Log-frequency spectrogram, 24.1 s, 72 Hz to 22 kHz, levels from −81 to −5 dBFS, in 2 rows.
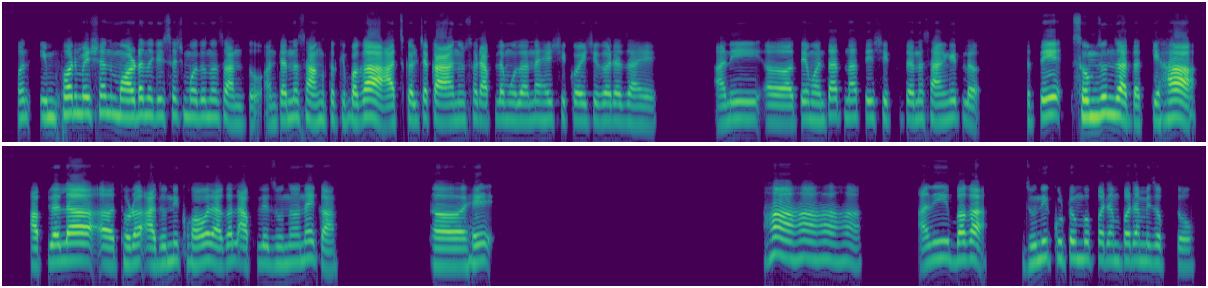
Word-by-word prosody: पण 195 +1 -5
information 230 +3 0
modern 210 0 +3
रिसर्चमधूनच 205 -1 -6
आणतो. 160 -3 -3
आणि - - -10
त्यांना 185 +2 -1
सांगतो 180 -1 0
की 180 - -11
"बघा 190 +3 +5 0.2
आजकालच्या 180 +4 -1
काळानुसार 180 +2 +4
आपल्या 180 +2 -1
मुलांना 180 +1 -4
हे 185 0 -5
शिकवायची 180 -1 -5
गरज 175 0 -3
आहे." 155 -2 -5 0.6
आणि 185 +3 -4
अ, 165 -1 0
ते 190 - -2
म्हणतात 185 +3 -2
ना 200 0 -2
ते 195 - -3
त्यांना 185 +1 -6
सांगितलं 180 -1 -2 0.5
तर 175 - -10
ते 220 +3 +6 0.2
समजून 210 +3 +2
जातात 180 -6 +4
की 180 - -1
हां, 195 +3 +7 0.5
आपल्याला 195 +4 +4
अ, 180 -2 +1
थोडं 185 +1 0
आधुनिक 185 +2 -2
व्हावं 190 +3 +1
लागेल. 195 +2 -1
आपलं 185 +1 -2
जुनं 185 +2 -8
नाही 225 +1 -1
का, 150 -1 -1 1.0
अ, 170 -1 +3
हे 195 +2 -2 2.8
हां, 245 -5 +4
हां, 225 -1 0
हां, 215 -2 -4
हां. 200 -4 -7 0.7
आणि 220 +5 -3
बघा 215 -2 +4 0.4
जुनी 200 +5 -4
कुटुंब 220 0 -5
परंपरा 210 -1 -3
मी 200 -1 -8
जपतो. 175 -3 -8
190 Hz, 135 wpm, -24 LUFS, 175-205 Hz, 2.8 s, हां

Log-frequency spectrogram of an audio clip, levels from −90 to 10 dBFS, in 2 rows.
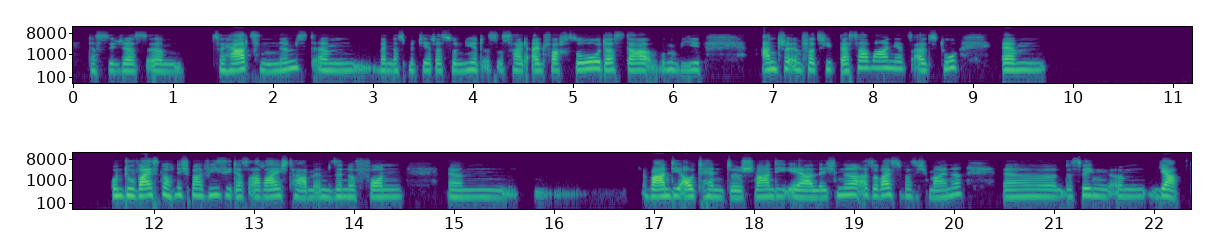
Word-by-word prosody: dass 195 -4 -8
du 200 - -6
dir 180 - -12
das, 190 0 -3
ähm, 185 0 -4 0.3
zu 200 - -4
Herzen 195 -1 +5
nimmst, 240 +5 -4
ähm, 200 +5 -5
wenn 205 -1 -4
das 195 - -5
mit 205 +1 -9
dir 205 -1 -3
räsoniert. 195 +1 -1
Es - - -8
ist 210 - -5
halt 200 -1 -1
einfach 200 +1 +3
so, 230 +3 +2
dass 210 -1 +1
da 205 0 +5
irgendwie 210 -1 -7 0.6
andere 220 +3 +3
im - - -3
Vertrieb 215 +1 -3
besser 255 +8 +1
waren 255 -1 +2
jetzt 235 0 -7
als 200 -1 -1
du, 245 +3 -2 0.4
ähm 210 +1 +1 1.9
und 220 0 0
du 215 -1 0
weißt 215 +3 +7
noch 225 -3 0
nicht 235 0 -3
mal, 215 -2 +1
wie 230 - -3
sie 220 -2 -6
das 195 -1 -3
erreicht 195 +1 +2
haben 180 0 0
im 190 - -6
Sinne 195 +1 -4
von, 195 +1 -2 0.4
ähm, 190 +4 -7
hm, 245 +1 -23 0.6
waren 205 0 +9
die 215 - 0
authentisch, 185 -3 +2
waren 195 0 +3
die 200 0 -6
ehrlich, 185 0 +2
ne? 230 +1 +1
Also 215 -2 -1
weißt 225 0 +3
du, - - -21
was 205 -2 -8
ich 185 - -6
meine? 190 +7 -3 0.4
Äh, 195 +1 -4
deswegen, 210 +1 -3
ähm, 200 0 -8
ja, 200 -6 +5
205 Hz, 170 wpm, -24 LUFS, 195-220 Hz, 1.9 s, waren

